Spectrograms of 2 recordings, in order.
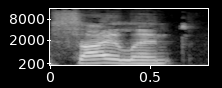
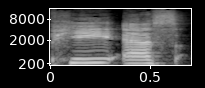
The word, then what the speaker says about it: Psilent: It's spelled P-S-I-L-E-N-T because the P is silent. – Oh, I would have just said P-silent. – No, the silent with a P, silent P.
